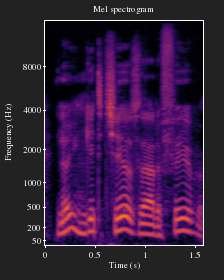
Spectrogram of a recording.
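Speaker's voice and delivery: fast, sing-song mock of the repeated line; sarcastic nurse impression, hurried.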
